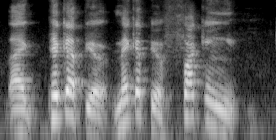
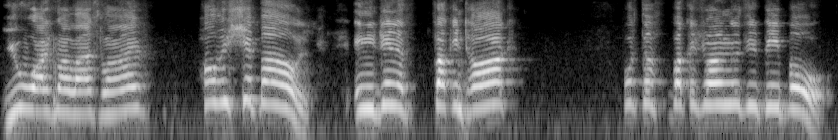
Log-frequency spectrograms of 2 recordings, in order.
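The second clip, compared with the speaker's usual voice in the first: very high-pitched, astonished exclaiming; incredulous outburst; 13 semitones higher, 3 dB louder than usual. Real, not acted. Streamer learning a silent viewer watched the last live, incredulous. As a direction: exclaim in high, escalating disbelief.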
